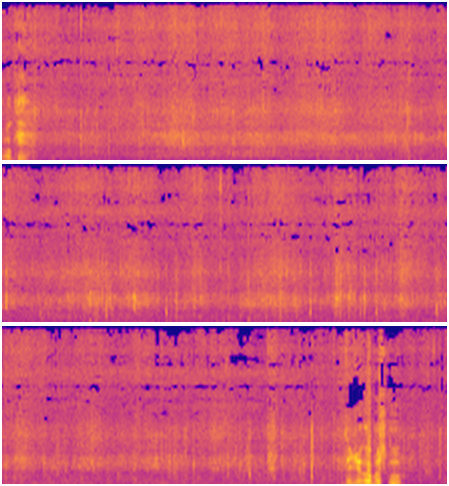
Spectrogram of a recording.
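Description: Footsteps swish through grass along a dirt path.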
